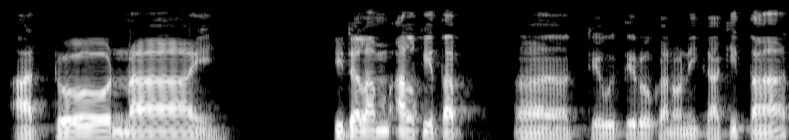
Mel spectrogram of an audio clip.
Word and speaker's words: YHWH: Lalu nama yang kedua YHWH, dibacanya Adonai.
